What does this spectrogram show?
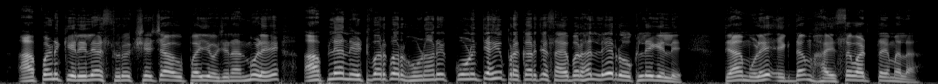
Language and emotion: Marathi, happy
